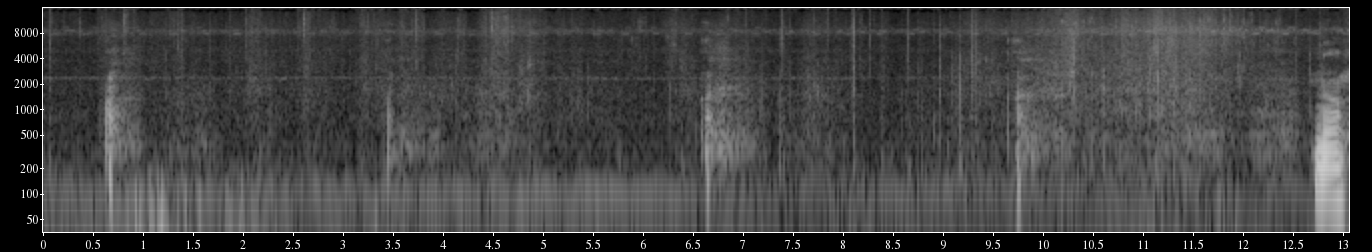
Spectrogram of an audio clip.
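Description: Leaves rustling with scattered soft crackles as a hand works down through oats and brassica foliage and pulls a young turnip plant up by its roots.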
